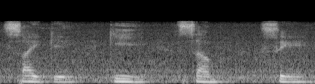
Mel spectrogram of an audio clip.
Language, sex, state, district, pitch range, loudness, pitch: Hindi, male, Haryana, Rohtak, 115-135 Hz, -16 LUFS, 120 Hz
